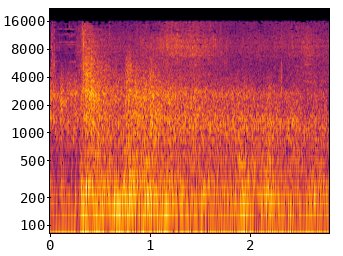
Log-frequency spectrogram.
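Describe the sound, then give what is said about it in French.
A deep, sustained rumble of thunder from a storm that Poseidon unleashes on the Greeks' voyage home rolls on loudly with a sudden swell near the start, broad low-frequency roar and a faint hiss of rain beneath, no voices present. “Elle a demandé à Poséidon de déclencher une tempête lors du voyage de retour des Grecs.”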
